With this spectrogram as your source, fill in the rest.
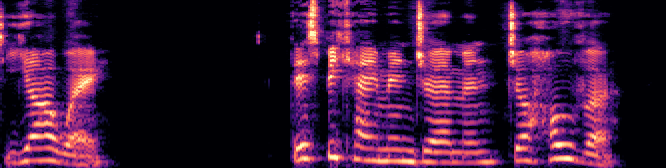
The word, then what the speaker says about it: Yahweh: a name for God the original Hebrew is written without any vowels so we don't know how this was pronounced at the time of writing but with the addition of vowels this is now pronounced Yahweh this became in German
